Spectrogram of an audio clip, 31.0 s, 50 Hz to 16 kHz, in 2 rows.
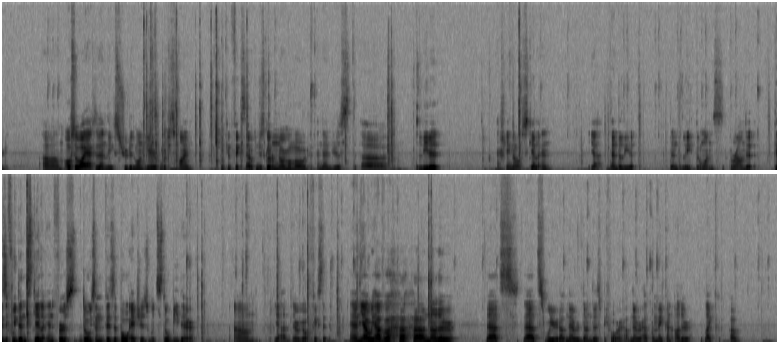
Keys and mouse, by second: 1.0 alt+click, 2.0 ctrl+z, 3.3 ctrl+y, 4.2 q, 4.4 click, 4.8 1, 5.3 alt+click, 6.2 click, 8.3 Delete, 10.3 ctrl+z, 10.8 click, 11.5 q, 12.4 click, 12.7 Delete, 13.1 click, 13.2 Delete, 13.6 click, 13.7 Delete, 14.0 click, 14.2 Delete, 14.6 click, 14.8 Delete, 15.1 right click, 16.8 shift+click, 19.2 click, 20.3 Return, 21.0 q, 21.5 click, 21.7 3, 22.1 alt+click, 22.4 alt+d, 22.5 alt+right click, 22.9 alt+click, 23.3 click, 23.8 r, 24.6 click, 25.4 alt+click, 27.3 right click, 28.4 alt+middle click, 28.6 alt+right click, 28.8 alt+click, 30.2 click, 30.9 alt+click.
